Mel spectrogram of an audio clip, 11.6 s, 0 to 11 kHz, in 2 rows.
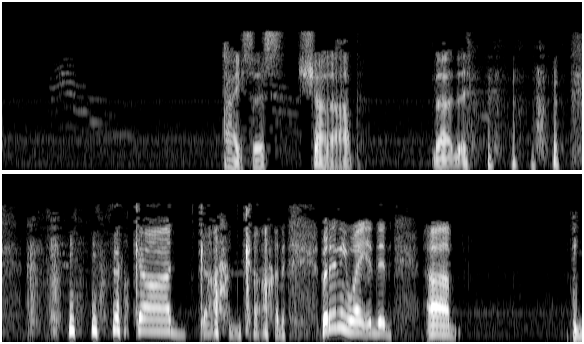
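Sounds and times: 
steady low hiss: 0.0 - 11.5
cat giving a short faint meow: 0.4 - 1.3
speech: 2.2 - 3.6, 4.3 - 10.5
laughter: 4.4 - 7.2, 7.8 - 8.8.

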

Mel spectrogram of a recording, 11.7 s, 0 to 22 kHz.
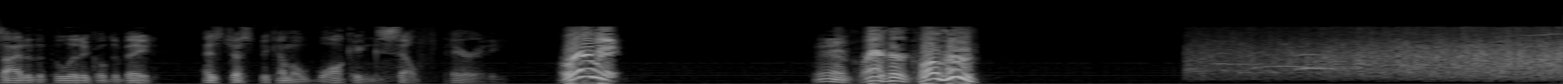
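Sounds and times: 
speech: 0.0 - 4.7, 6.1 - 7.4
audience applause: 8.9 - 11.7.

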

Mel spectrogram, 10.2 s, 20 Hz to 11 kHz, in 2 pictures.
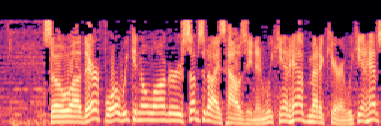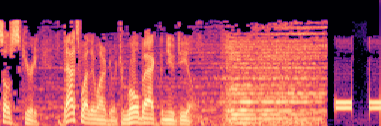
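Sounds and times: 
speech: 0.6 - 8.6
telephone tones of a call that cannot be completed: 9.6 - 10.1.

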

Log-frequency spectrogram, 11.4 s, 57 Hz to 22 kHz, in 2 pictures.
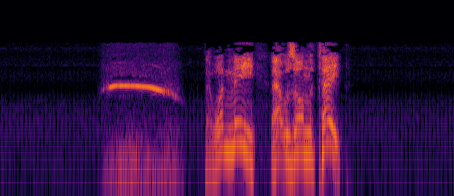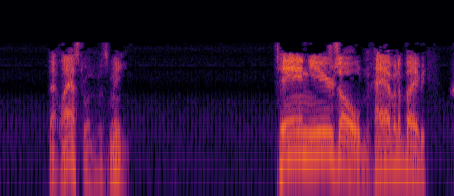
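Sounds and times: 
sharp high whistle: 1.3 - 2.3
speech: 2.6 - 4.4, 6.3 - 7.3, 9.1 - 11.3.

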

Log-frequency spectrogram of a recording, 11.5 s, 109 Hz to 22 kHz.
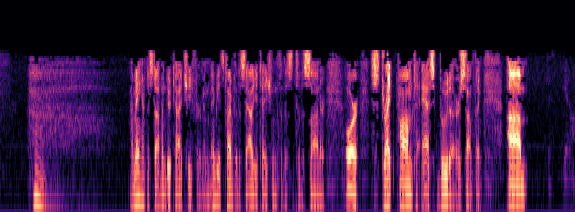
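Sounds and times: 
slow deliberate voiced breath out: 0.0 - 2.4, 6.5 - 7.4
speech: 0.7 - 1.0, 2.6 - 10.6.

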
